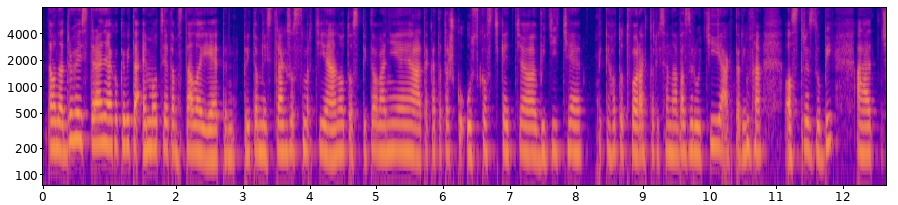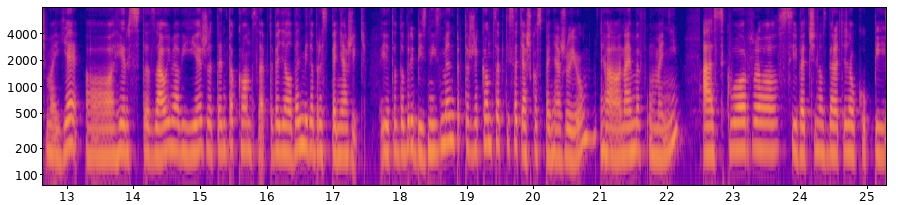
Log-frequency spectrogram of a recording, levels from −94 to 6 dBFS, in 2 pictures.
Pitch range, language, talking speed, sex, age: 175-195 Hz, Slovak, 170 wpm, female, 30-49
